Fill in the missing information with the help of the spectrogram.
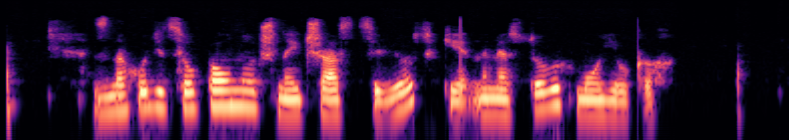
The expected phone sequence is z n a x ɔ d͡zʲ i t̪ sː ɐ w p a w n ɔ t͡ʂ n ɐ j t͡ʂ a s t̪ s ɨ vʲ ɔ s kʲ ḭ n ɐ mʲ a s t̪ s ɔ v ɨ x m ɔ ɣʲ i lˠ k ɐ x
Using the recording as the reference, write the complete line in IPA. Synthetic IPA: z n a x ɔ d͡zʲ i t̪ sː ɐ w p a w n ɔ t͡ʂ n ɐ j t͡ʂ a s t̪ s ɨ vʲ ɔ s kʲ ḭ n ɐ mʲ a s t̪ s ɔ v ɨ x m ɔ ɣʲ i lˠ k ɐ x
